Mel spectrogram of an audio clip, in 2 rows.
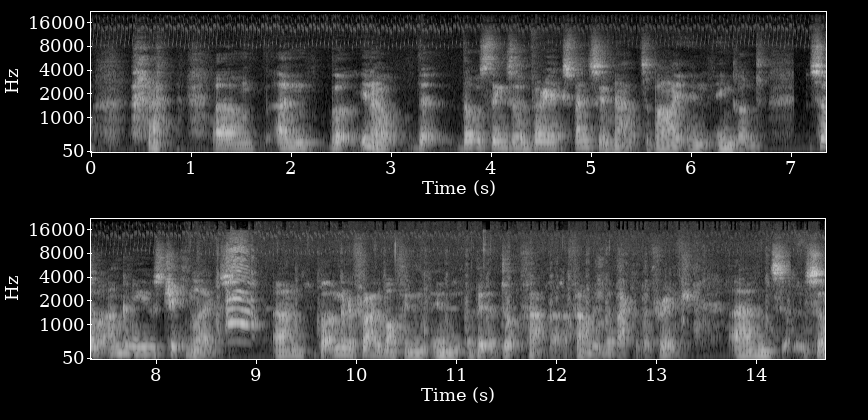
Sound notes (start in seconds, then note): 0.0 feeble laff; 8.4 cheep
